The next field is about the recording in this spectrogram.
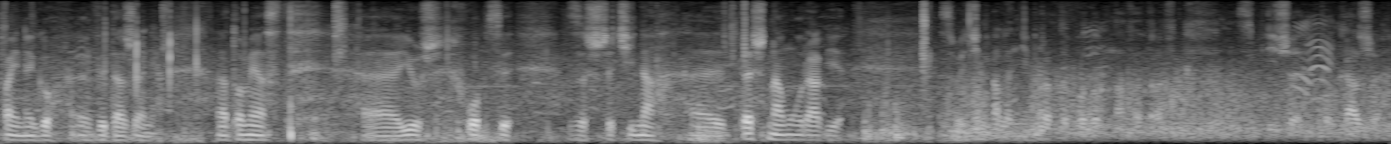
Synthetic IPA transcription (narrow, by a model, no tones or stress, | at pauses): fajnɛɡɔvɘd̪aʐɛɲanat̪ɔmʲjast̪ | juʂxwɔp̚t̪sɘ | zɛʂt͡ʂɛt͡ɕinat̪ɛʂnamuɾavʲjɛ | swa̰jt͡ɕɛʔalɛɲɛpɾavd̪ɔpɔd̪ɔbnat̪at̪ɾa̰fʲikazblʲiʐɛpɔkʰaʐɛ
